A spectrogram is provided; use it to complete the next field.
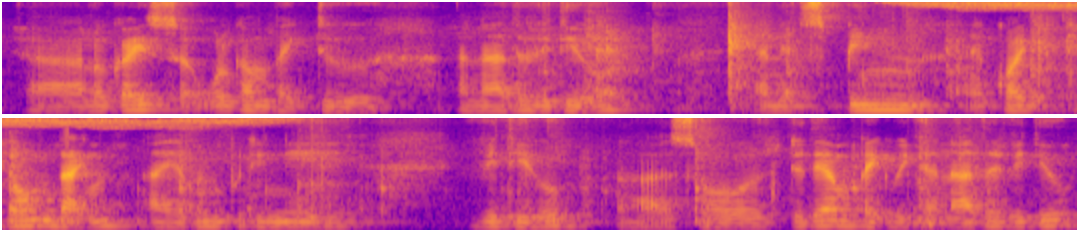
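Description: A man talks at a moderate pace in a monotone, flat intonation over noticeable background noise. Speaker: home cooking vlogger. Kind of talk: casual vlog chat. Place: kitchen. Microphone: phone near.

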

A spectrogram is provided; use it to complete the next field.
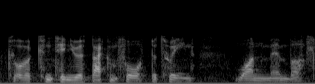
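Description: Very fast delivery from a man. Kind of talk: formal meeting chairing. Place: meeting room. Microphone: podium.

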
